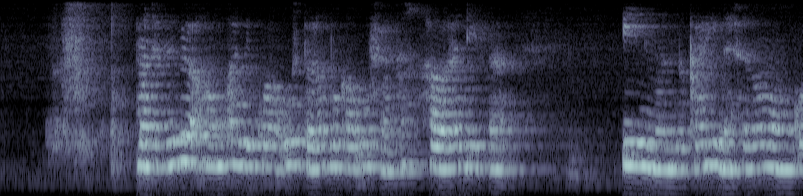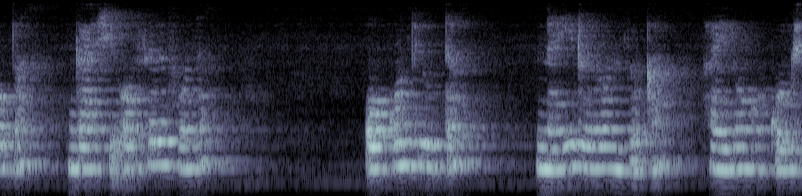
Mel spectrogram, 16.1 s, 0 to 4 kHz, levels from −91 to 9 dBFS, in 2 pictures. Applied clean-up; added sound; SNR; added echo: none; none; none; reverberation time 0.9 s.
